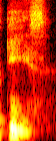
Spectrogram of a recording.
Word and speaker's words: Gies: Pronounce it Yeah. correctly? Gies? Okay. Yes, it is Gies.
